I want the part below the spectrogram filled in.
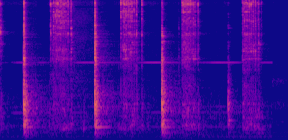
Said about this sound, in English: I can use the socket and wrench to get it back into place.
